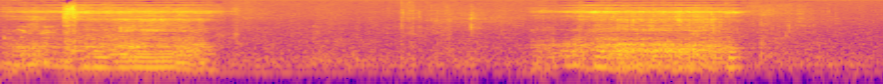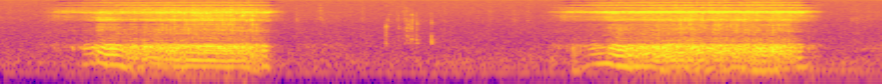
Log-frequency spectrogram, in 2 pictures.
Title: Snoring in a differnt view........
